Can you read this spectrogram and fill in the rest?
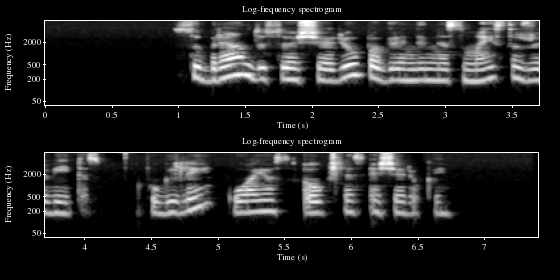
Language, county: Lithuanian, Vilnius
